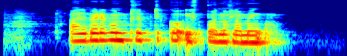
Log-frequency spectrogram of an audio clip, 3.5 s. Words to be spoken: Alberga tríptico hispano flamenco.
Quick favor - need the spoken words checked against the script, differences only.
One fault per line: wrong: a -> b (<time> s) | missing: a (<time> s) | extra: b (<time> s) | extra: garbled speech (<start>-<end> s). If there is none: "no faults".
extra: un (1.1 s)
